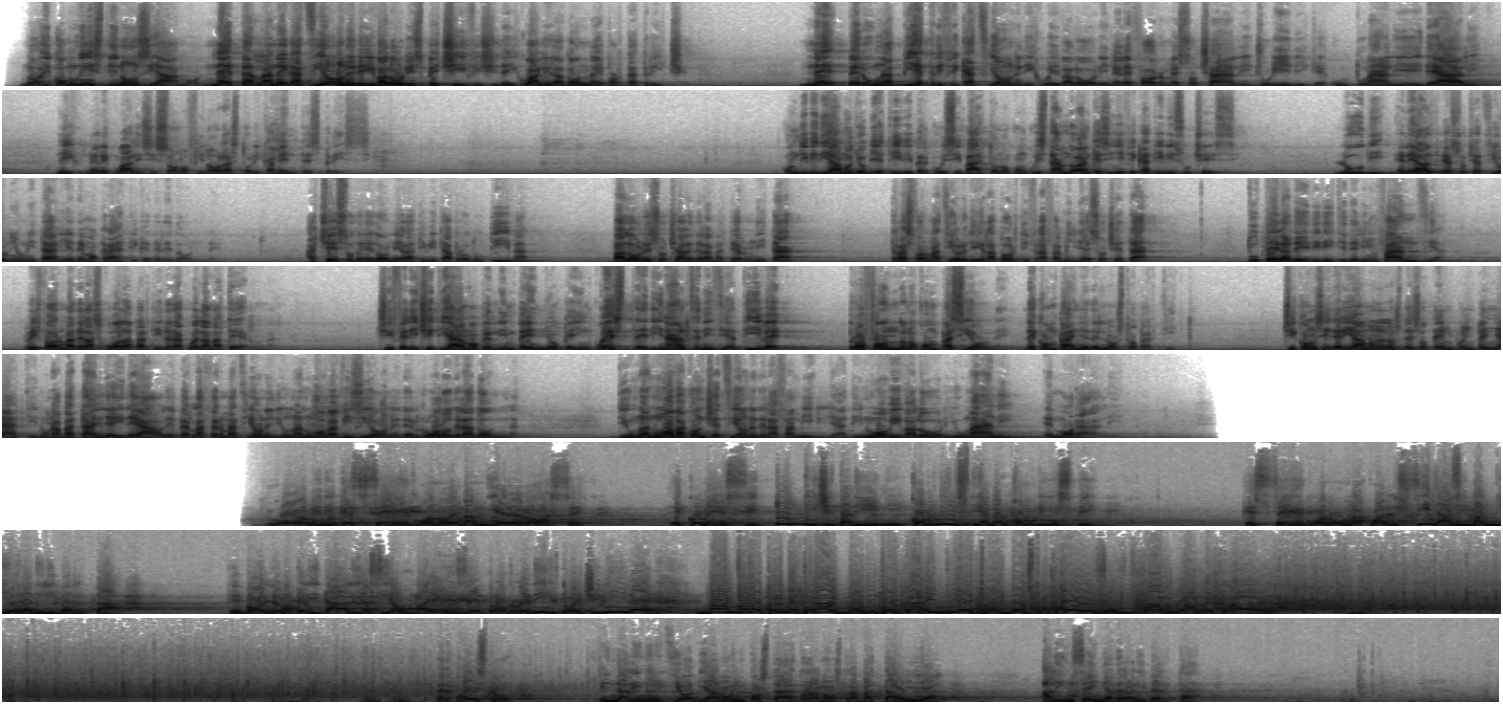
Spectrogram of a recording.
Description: Estratti audio da: Relazione al XIII Congresso del Pci
Manifestazione per il referendum sul divorzio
